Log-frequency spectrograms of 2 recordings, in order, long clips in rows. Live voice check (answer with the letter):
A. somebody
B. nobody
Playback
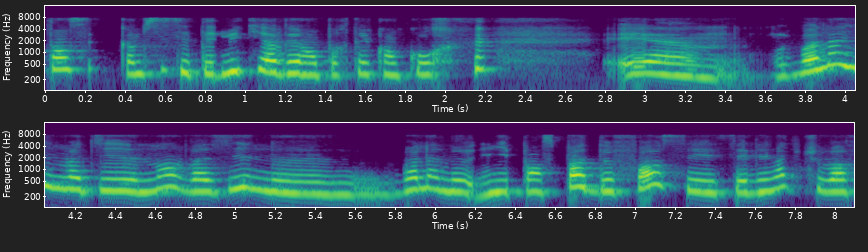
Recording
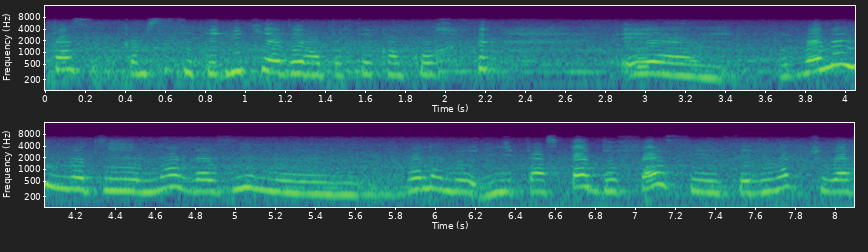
B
